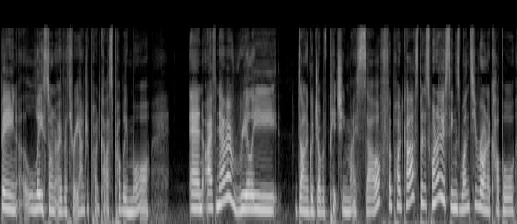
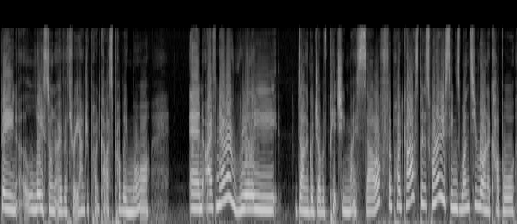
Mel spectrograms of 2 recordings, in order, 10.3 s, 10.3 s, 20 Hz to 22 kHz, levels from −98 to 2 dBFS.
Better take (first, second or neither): first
